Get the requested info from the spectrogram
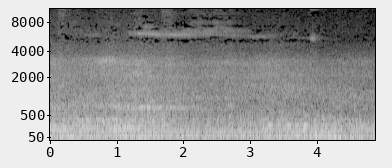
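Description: Electric multiple-unit local train passing close at speed: a steady, loud rumble of wheels on rails, with a faint thin whine over it for a couple of seconds in the middle.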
